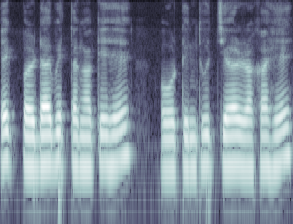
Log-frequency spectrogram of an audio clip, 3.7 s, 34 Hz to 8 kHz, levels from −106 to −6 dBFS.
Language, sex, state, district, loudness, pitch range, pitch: Hindi, male, Arunachal Pradesh, Longding, -17 LUFS, 140-155 Hz, 145 Hz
